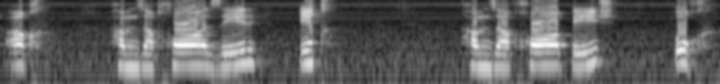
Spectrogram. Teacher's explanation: غین خوا یہ حلق کے منہ کے جانب والے حصے سے ادا ہوگا جو منہ کے نزدیک کا حصہ ہے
